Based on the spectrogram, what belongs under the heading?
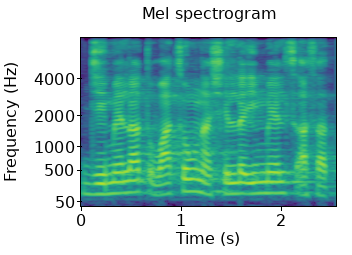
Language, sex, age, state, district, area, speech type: Goan Konkani, male, 18-30, Goa, Bardez, urban, read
